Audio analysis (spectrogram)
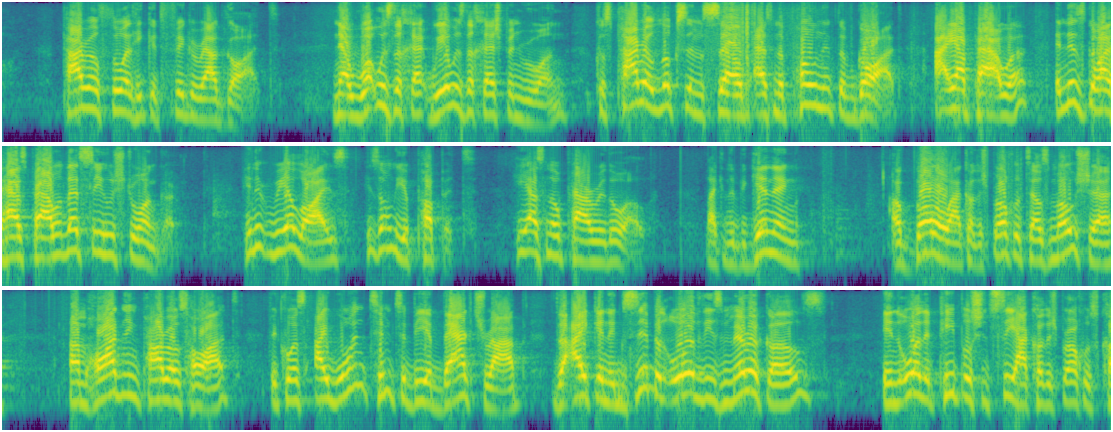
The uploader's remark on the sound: Shiur recorded in Yeshivas Ohr Reuven, Monsey, NY.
